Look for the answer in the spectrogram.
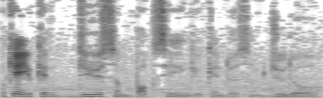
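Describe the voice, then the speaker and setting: A man in his fifties from Bulgaria, speaking English with a Bulgarian accent as a martial arts teacher being interviewed, pausing often to search for words. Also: mid-range voice, steady tone, noisy background. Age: 50s. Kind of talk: interview storytelling.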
